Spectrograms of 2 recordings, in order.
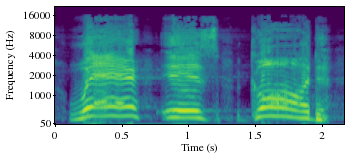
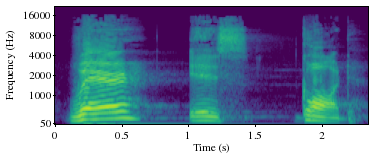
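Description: First: It is bellowed loudly, almost shouted. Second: It is asked in a plain, calm voice.

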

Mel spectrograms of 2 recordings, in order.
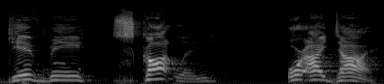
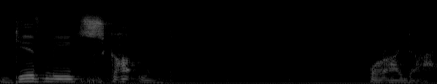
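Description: First: It is said louder and with more fervour. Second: It is said in a soft, pleading voice.

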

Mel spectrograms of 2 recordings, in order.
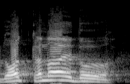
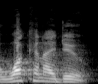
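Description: First: It is said in Uncle Herb's German accent. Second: It is said in a plain accent.

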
